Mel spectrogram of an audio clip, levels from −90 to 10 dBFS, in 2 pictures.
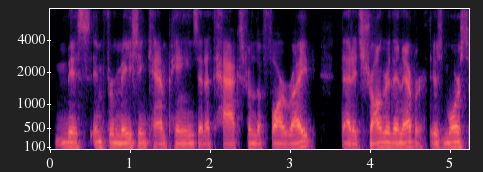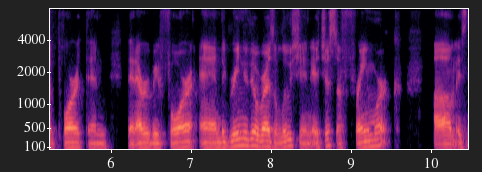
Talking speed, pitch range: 185 wpm, 90-100 Hz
